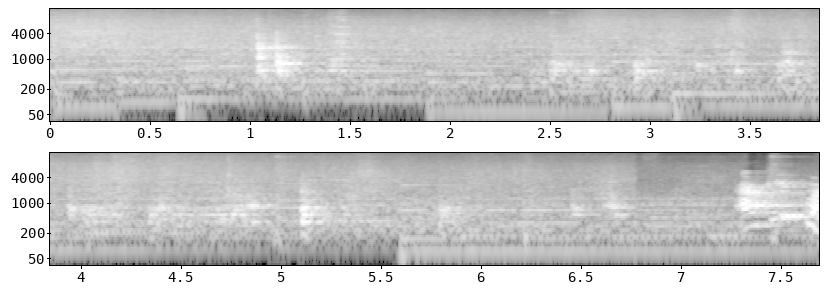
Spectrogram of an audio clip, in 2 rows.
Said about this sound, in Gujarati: આટલી ક્વોન્ટિટીમાં 1 ટેબલસ્પૂન જેટલું ઘી એડ કરતું જવાનું અને લોટને ધીમા તાપે શેકતું જવાનું છે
